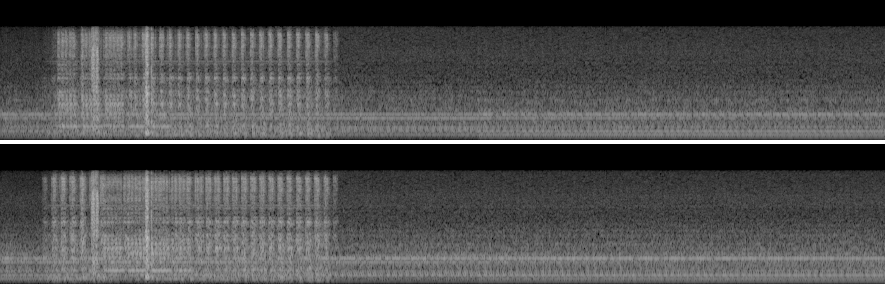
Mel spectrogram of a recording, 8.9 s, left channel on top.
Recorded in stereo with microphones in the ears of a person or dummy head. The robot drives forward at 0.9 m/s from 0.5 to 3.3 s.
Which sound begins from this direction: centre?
Tape being pulled, at 0.8 s.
